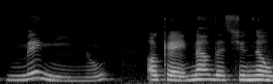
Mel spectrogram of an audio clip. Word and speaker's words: menino: And the last one, letter O, situated at the end of the word, mainly sounds like o porto, o menino, o menino.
